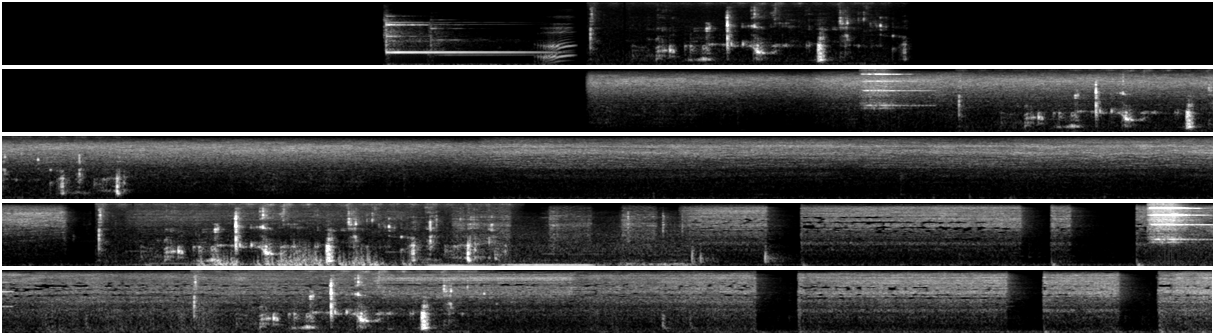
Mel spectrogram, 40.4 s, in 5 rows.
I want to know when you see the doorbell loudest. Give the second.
32 s.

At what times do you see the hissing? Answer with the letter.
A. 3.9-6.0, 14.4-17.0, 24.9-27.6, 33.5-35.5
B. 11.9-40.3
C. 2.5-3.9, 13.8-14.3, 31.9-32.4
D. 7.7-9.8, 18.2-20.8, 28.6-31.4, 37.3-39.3
B.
